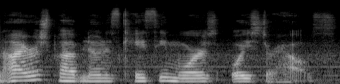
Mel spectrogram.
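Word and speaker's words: Moeur: The residence was built by the influential Moore family. Now that's spelled M-O-E-U-R.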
